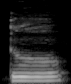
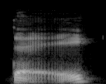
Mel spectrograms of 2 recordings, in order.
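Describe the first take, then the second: First: The syllable is light and toneless. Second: The syllable carries a full tone. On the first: It is the structural particle. "one is de, which is a structural particle" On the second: It is the verb. "One is day, which is a verb"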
